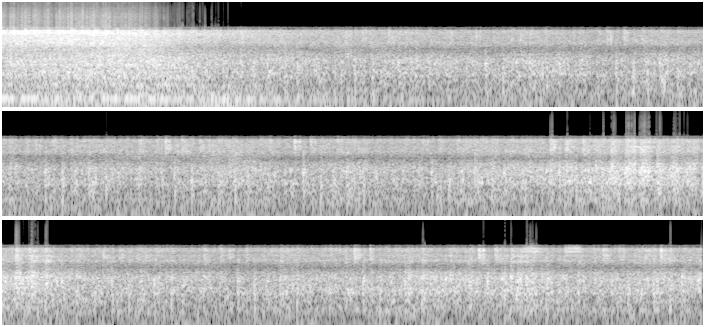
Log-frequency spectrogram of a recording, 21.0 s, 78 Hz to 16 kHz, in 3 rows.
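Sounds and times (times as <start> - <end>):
train wheels rumbling on rails: 0.0 - 21.0
wheel clacks: 0.0 - 21.0.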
